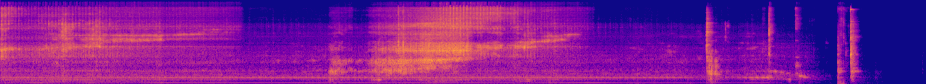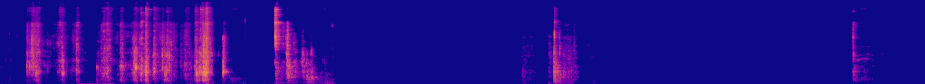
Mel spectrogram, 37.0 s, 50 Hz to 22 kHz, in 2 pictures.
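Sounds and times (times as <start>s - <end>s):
tool scraping spinning wood: 0.0s - 13.7s
wood lathe motor humming: 0.0s - 15.9s.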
